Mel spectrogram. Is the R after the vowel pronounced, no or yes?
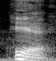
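no. It is said without the final R sound.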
